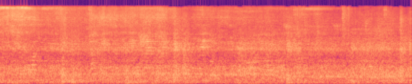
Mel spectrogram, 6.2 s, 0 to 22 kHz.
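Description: JR 185 series electric train running at speed, heard from inside its driver's cab. Its wheels make a steady rumble on the rails.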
